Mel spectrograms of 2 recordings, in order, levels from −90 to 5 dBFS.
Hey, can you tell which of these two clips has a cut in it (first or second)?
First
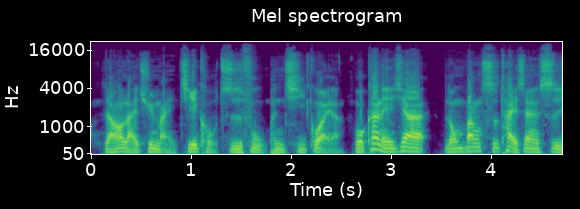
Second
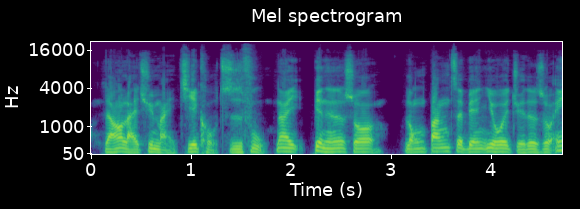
first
